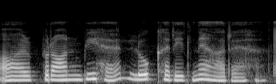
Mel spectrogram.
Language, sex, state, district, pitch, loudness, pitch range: Hindi, female, Chhattisgarh, Bastar, 205 Hz, -14 LUFS, 185-225 Hz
